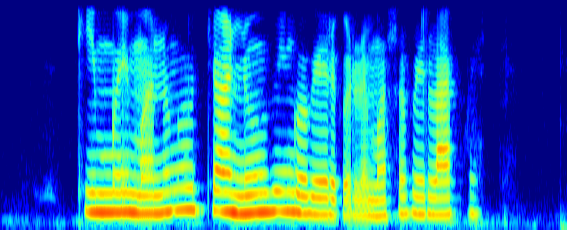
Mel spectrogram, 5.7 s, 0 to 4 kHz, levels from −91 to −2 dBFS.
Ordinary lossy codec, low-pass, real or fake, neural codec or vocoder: none; 3.6 kHz; real; none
